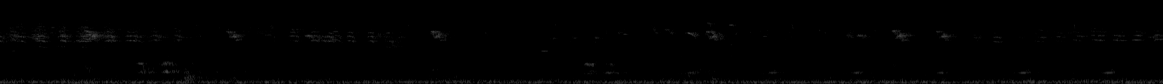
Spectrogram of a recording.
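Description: Near silence, with faint high bird chirps repeating here and there in the background.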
